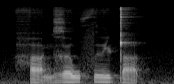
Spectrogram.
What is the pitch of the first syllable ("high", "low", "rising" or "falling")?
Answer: low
